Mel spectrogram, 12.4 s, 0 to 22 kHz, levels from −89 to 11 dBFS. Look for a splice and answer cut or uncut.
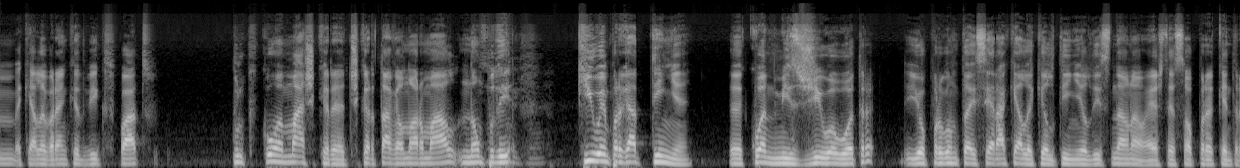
uncut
